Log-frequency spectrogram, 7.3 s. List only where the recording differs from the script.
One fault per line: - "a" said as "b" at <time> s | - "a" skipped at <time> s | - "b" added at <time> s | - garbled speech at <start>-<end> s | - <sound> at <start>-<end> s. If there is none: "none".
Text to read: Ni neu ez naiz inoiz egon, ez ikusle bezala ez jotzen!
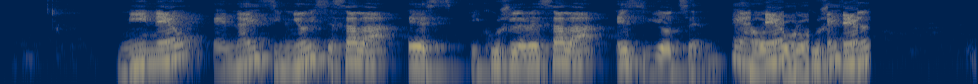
- "egon" said as "bezala" at 2.5 s
- garbled speech at 5.5-6.5 s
